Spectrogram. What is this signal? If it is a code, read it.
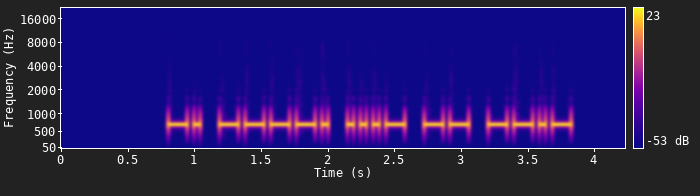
Morse code, heard as a keyed tone, about 28 wpm, 700 Hz. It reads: N9VMQ
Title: Speed Racing - USA 1x3 Call Signs 25wpm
